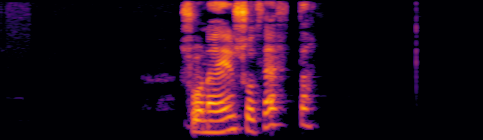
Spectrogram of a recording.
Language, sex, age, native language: Icelandic, female, 50-59, Icelandic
